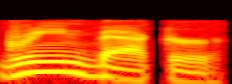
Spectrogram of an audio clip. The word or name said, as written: greenbacker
